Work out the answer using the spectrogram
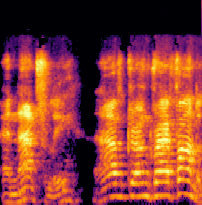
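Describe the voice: Putting on a character voice, a man speaks high in pitch at a moderate pace, with big pitch swings and a bright, sharp tone.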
